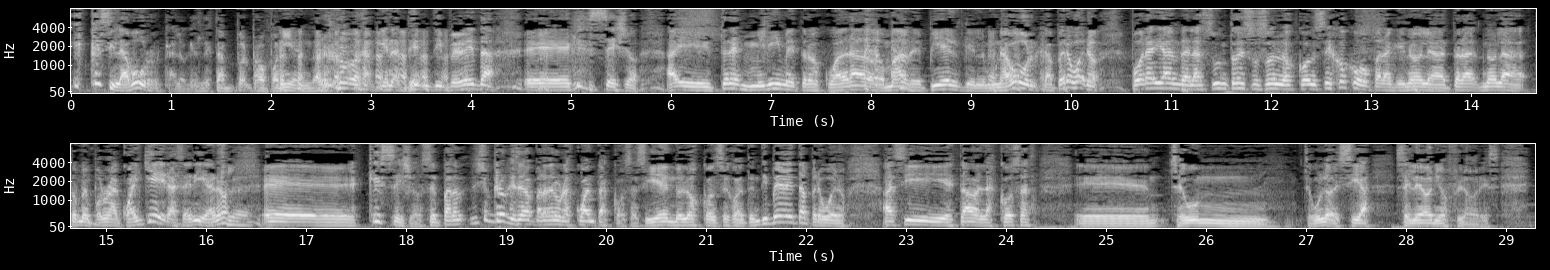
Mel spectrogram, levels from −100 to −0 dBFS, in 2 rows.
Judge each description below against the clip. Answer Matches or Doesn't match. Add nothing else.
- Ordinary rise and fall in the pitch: Doesn't match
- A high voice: Doesn't match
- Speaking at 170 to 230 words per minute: Matches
